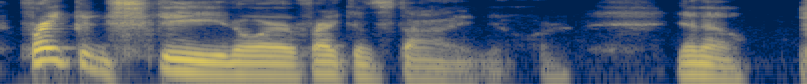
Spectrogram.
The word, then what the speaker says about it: Frankenstein: So with the Steen, part, or Stein, or things like that. So, and I think when Mary J. Shelley first came out with the book, she pronounced it, I believe, as Frankenstein. Yeah, with the Stein at the end.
